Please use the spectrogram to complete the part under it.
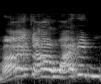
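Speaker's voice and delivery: very high, really shrill voice. Podcaster imagining his mom's reaction after watching this, shrill voice imitating Mom. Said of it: "I initially gave Mom a really shrill voice".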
